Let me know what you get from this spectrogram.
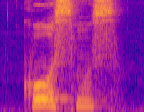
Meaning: space, cosmos
- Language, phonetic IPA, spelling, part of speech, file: Ukrainian, [ˈkɔsmɔs], космос, noun, Uk-космос.ogg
